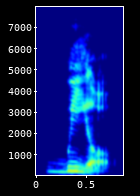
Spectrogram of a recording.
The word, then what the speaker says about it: wheel: beginning of the word wheel. So you'll know when you see WH together like that, that we don't make the h sound. That sound is silent. We just make the w sound.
